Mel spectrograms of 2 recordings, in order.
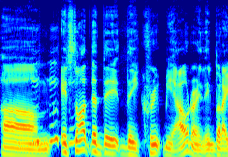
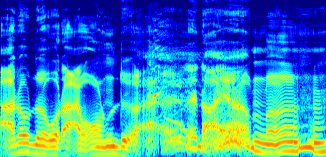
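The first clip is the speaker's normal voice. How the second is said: put-on, mock sedated and drowsy-sounding voice; 5 semitones higher than usual. Speaker mocks a man who doesn't talk like a Kennedy, Bobcat Goldthwait on Valium. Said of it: "you sound like Bobcat Goldthwait on, you know, on on Valium".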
